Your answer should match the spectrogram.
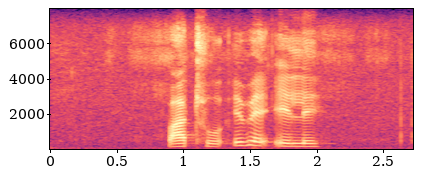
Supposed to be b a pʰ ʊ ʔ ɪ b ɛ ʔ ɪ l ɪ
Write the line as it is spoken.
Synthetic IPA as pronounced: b a tʰ ʊ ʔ ɪ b ɛ ʔ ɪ l ɪ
